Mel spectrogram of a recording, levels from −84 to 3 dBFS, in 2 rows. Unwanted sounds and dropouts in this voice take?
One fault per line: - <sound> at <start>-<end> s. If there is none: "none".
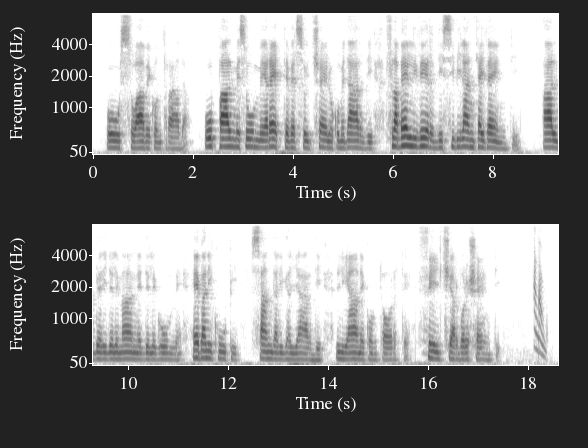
- chirp at 18.1-18.4 s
